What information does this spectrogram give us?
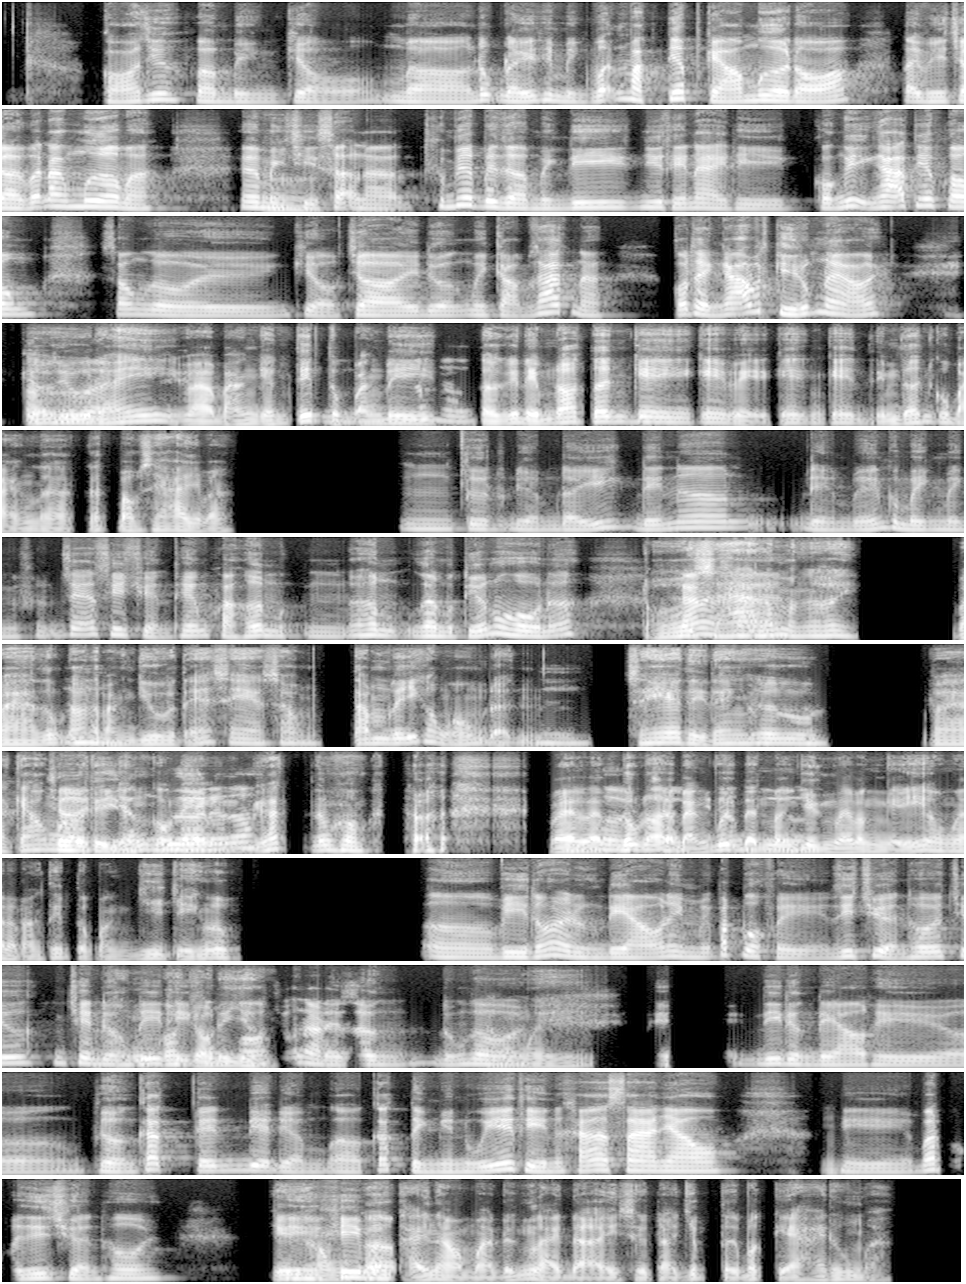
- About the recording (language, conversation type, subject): Vietnamese, podcast, Bạn có thể kể về một tai nạn nhỏ mà từ đó bạn rút ra được một bài học lớn không?
- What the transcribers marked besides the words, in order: tapping; other background noise; "đến" said as "tến"; laugh; unintelligible speech; unintelligible speech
